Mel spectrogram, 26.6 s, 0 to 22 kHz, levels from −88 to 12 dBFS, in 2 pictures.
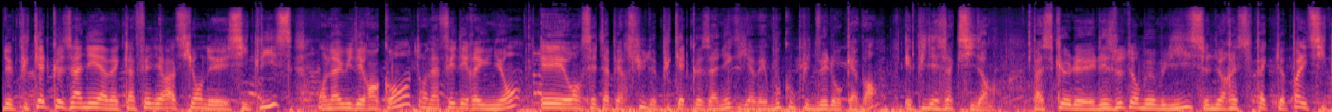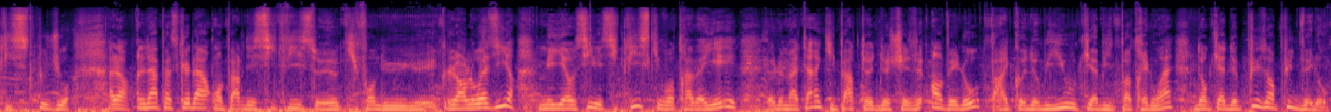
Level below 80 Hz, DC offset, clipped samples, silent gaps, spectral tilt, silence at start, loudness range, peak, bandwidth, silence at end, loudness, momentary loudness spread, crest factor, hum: -24 dBFS; under 0.1%; under 0.1%; none; -5.5 dB/octave; 0 s; 2 LU; 0 dBFS; 17.5 kHz; 0 s; -13 LUFS; 4 LU; 12 dB; none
